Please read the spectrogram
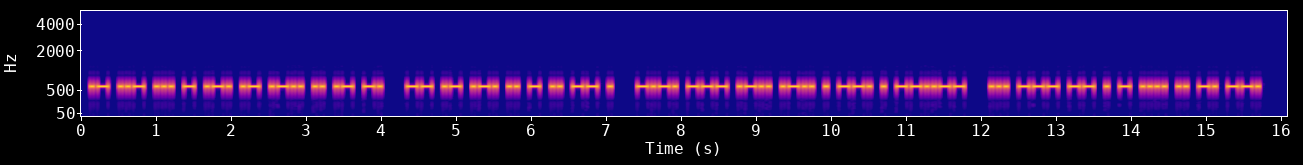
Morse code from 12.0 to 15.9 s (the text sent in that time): SOMETHING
